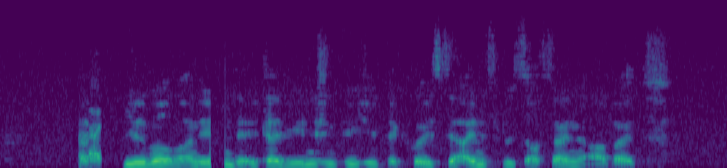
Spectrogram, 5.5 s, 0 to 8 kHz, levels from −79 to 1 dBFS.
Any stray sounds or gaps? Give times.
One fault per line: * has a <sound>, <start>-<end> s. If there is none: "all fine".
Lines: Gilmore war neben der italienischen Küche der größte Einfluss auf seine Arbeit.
* has a laugh, 0.6-0.8 s
* has a dropout, 1.6-1.7 s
